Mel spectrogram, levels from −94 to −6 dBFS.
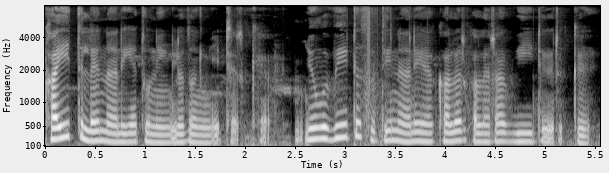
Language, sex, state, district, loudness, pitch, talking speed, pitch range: Tamil, female, Tamil Nadu, Nilgiris, -21 LUFS, 185 Hz, 130 wpm, 175-220 Hz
